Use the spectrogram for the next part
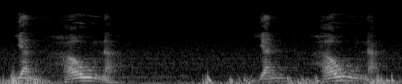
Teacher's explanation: ketika nun mati bertemu dengan huruf ha, dibacanya juga harus idhar atau jelas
